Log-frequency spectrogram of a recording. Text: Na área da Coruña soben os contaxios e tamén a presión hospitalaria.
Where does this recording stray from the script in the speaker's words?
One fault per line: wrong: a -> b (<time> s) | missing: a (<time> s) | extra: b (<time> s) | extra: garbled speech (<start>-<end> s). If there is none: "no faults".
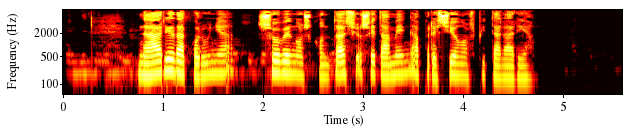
no faults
